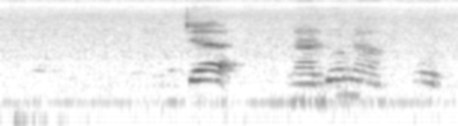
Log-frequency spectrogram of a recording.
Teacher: நடுநாக்கு அதற்கு நேர்மேலே உள்ள நடுமுரிசை தொடும்போது வெளியாகும்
